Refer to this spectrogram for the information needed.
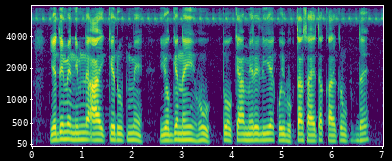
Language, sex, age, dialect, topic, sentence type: Hindi, male, 18-24, Hindustani Malvi Khadi Boli, banking, question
